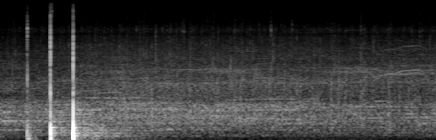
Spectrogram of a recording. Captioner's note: cheers and applause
